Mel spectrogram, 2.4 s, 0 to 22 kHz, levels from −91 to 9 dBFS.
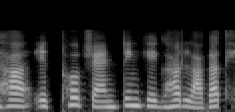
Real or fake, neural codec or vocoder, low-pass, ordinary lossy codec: fake; codec, 16 kHz, about 1 kbps, DyCAST, with the encoder's durations; 7.2 kHz; none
